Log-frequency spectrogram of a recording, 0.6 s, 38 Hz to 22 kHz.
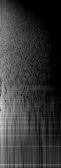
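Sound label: snare drum; Best Service Gigapack 2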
